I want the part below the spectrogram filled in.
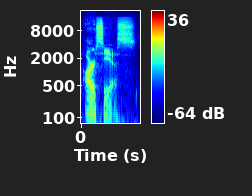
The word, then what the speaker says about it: Arceus: So this is Pokemon, and you pronounce it Arceus. – That's correct. – Okay, so Pokemon Arceus. – Or Arceus.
